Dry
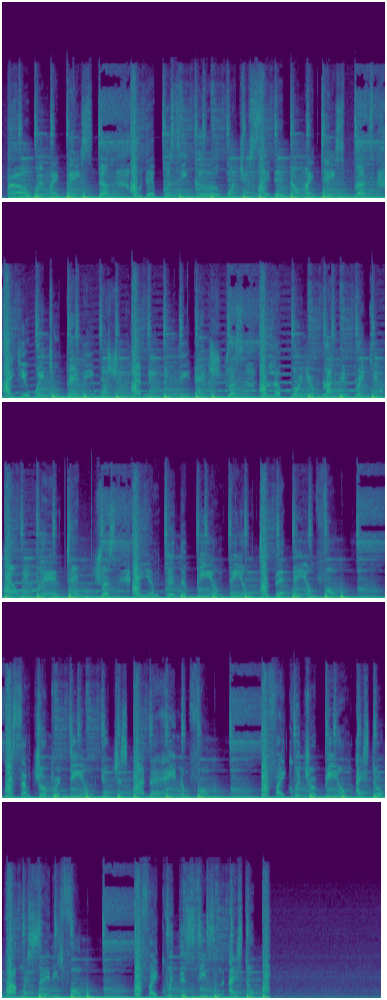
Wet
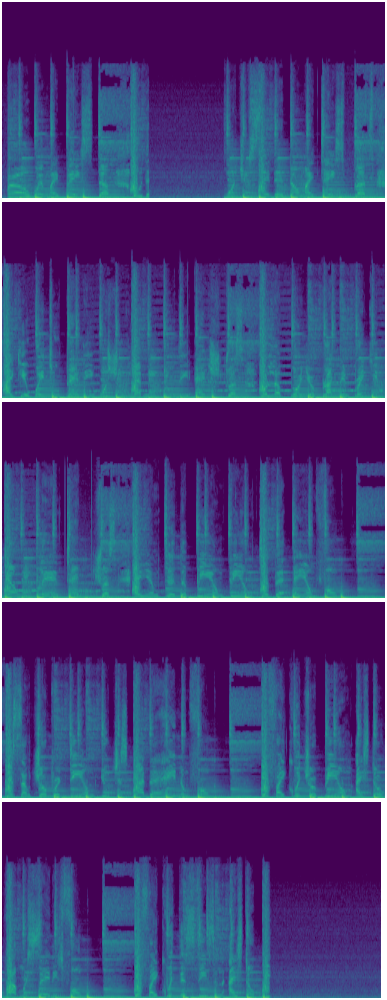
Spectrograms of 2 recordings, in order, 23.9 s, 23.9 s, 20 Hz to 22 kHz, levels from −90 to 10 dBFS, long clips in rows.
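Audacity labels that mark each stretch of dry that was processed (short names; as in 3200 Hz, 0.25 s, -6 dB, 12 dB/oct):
1.830000	2.770000	room tone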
